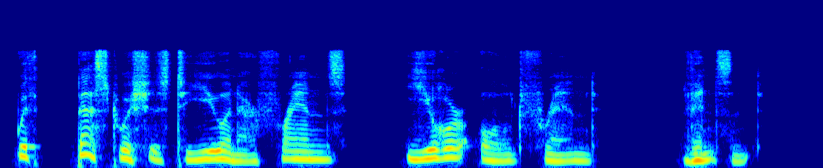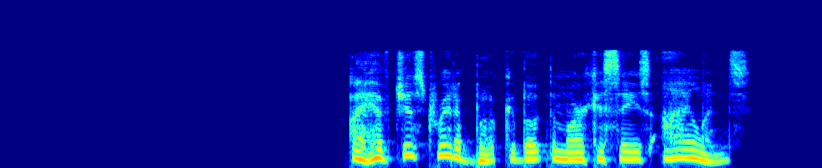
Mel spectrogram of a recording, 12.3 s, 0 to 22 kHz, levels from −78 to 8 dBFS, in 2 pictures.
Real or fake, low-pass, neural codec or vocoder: fake; 7.2 kHz; vocoder, 44.1 kHz, 128 mel bands every 512 samples, BigVGAN v2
